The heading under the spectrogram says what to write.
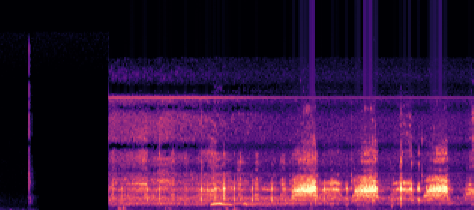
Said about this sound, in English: I arrive at Jim's Bridge and all the waterfowl are here. The abandoned Peking duck has joined the mallard families.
